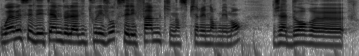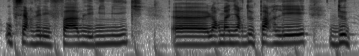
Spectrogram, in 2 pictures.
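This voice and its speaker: A woman's voice: medium pitch, steady tone, moderate pace, darkish tone, soft background music. A woman in her thirties from northeastern France, a comedian answering interview questions, hesitant with many filler sounds. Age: 30s. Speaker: comedian and video creator.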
